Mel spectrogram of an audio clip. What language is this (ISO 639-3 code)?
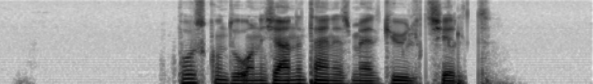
nor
